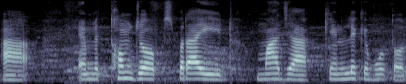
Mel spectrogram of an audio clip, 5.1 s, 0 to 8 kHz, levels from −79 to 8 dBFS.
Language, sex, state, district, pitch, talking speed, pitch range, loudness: Hindi, male, Bihar, West Champaran, 190 Hz, 80 wpm, 185-200 Hz, -17 LUFS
